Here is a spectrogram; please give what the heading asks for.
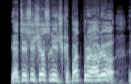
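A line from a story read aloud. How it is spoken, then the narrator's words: Aggressive bark. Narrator (Russian): рявкнул блондин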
